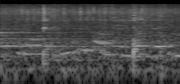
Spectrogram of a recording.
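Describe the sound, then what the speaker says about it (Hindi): Stirring previously cooked semolina and maida into a pan of halwa, a steady soft scraping and faint sizzle with a couple of sharper spoon knocks on the pan, close and moderately loud, no talking. "इसके बाद हम इसमें सूजी और मैदा जो हमने पहले पकाया था वो इसमें ऐड कर देंगे"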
